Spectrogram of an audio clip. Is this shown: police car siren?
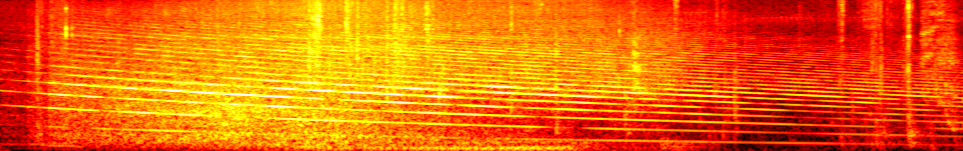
yes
